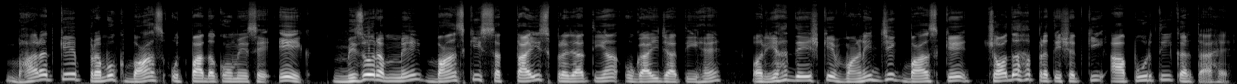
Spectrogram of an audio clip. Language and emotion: Hindi, neutral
